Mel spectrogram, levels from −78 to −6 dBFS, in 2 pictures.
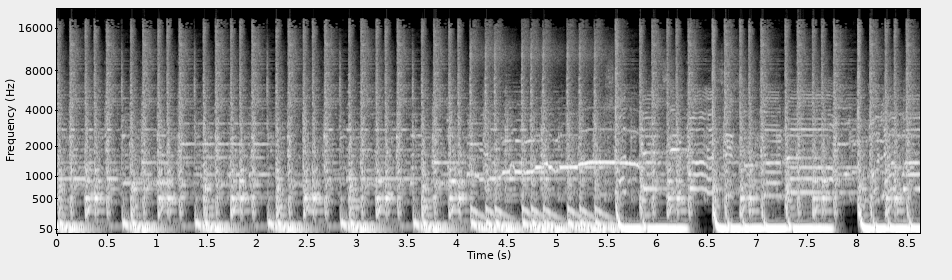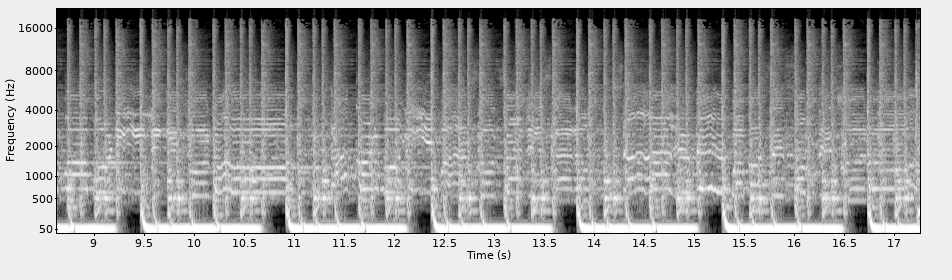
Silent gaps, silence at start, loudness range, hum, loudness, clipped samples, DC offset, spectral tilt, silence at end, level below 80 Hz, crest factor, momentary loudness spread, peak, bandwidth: none; 0 s; 3 LU; none; -8 LUFS; 0.3%; under 0.1%; -4 dB/octave; 0 s; -8 dBFS; 6 dB; 3 LU; 0 dBFS; 19.5 kHz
